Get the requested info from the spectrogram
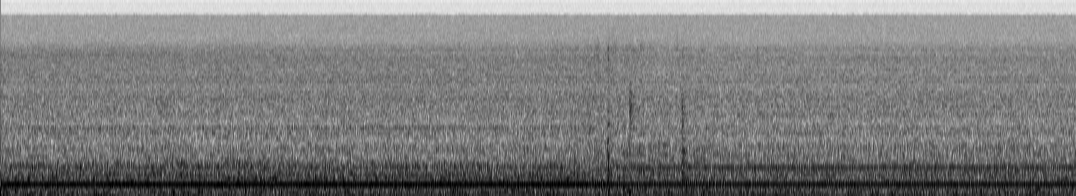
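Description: Steady electrical hum made of a few held tones over faint hiss, with two faint clicks about six and seven seconds in.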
